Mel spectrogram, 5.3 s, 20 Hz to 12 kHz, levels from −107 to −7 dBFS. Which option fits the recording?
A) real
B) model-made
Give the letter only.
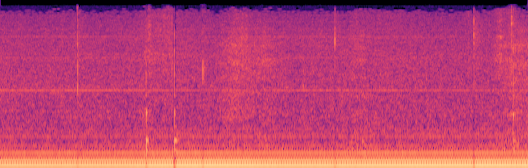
A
